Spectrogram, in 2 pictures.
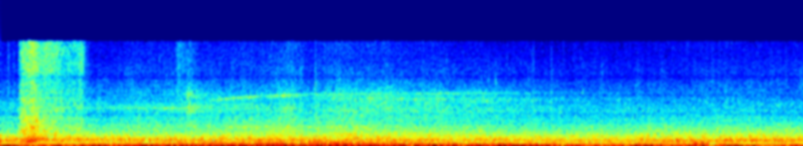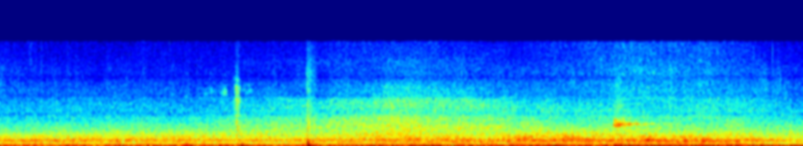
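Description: City street traffic: a steady rumble of cars running and passing, with a lower engine drone growing stronger in the last few seconds and a sharp click about eleven seconds in.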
